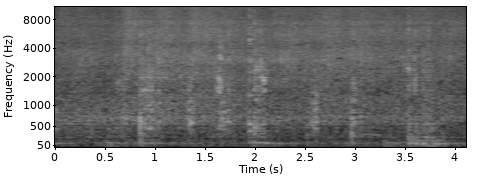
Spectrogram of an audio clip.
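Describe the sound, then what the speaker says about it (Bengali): Chicken korma is stirred in a hot pan after chili and coriander powder go in, giving a continuous sizzle broken by repeated scraping strokes of a spoon about once every half second, close and fairly loud. "ধনিয়া গুঁড়া মরিচের গুঁড়া দিয়ে দিলাম দিয়ে আমি এটাকে একটু নাড়বো"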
